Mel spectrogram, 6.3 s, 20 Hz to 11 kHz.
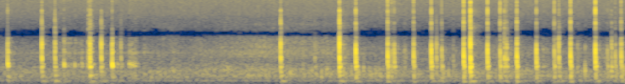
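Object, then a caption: Textured microphone tube tapped with fingernails. Long nails tap rapidly on the top surface of a Mitra 3D Pro binaural microphone, a hollow textured black cylinder with white end cages. About 22 sharp, dry clicks come in quick bursts, with a pause of a second or so after the first burst. Each tap stops almost instantly.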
